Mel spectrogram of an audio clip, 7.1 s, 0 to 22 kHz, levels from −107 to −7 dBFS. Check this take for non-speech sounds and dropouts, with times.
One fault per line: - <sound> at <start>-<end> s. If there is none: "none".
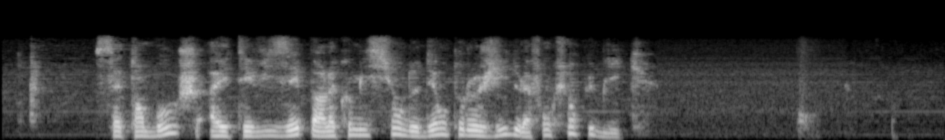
- whoosh at 6.0-6.2 s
